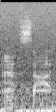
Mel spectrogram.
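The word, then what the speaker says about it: arcsin: ที่ Sin กำลัง -1 เรา จะ อ่าน ว่า AR Sin นะ ครับ Cos กำล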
